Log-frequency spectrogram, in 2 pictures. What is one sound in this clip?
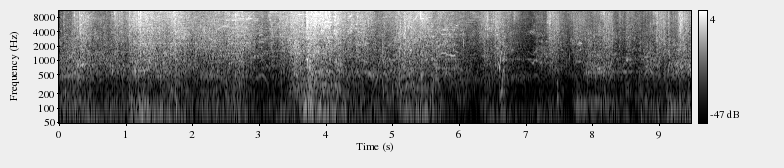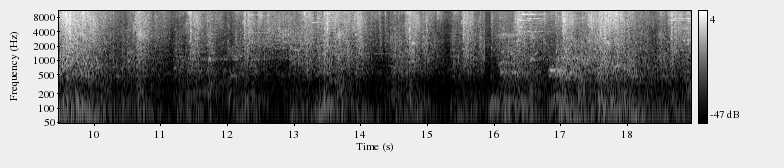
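Spell blasts and clashing attacks burst and crackle in a fast game battle.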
